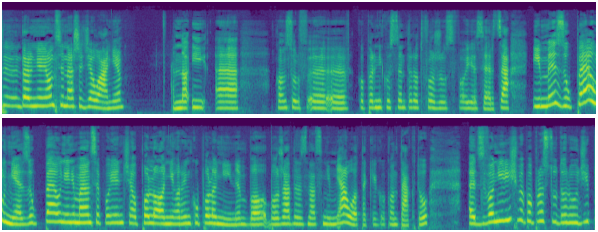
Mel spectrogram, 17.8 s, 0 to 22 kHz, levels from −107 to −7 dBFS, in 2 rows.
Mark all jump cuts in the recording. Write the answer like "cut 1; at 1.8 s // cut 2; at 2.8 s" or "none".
cut 1; at 5.2 s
